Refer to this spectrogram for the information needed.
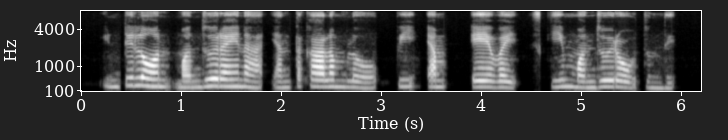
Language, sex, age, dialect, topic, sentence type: Telugu, female, 25-30, Utterandhra, banking, question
